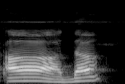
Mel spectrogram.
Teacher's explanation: آپ دیکھ رہے ہو حمزہ کے اوپر خڑا زبر ہے، تو خڑا زبر ایک الف کے برابر کھینچ رہے ہیں، مطلب کھینچ کر کے پڑھ رہے ہیں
